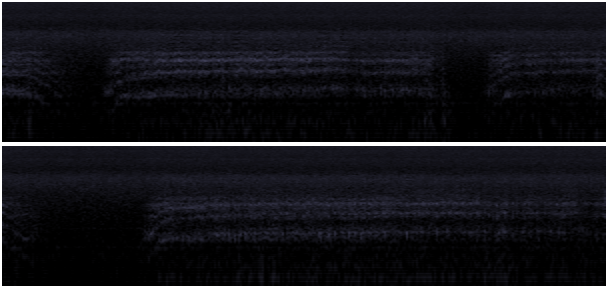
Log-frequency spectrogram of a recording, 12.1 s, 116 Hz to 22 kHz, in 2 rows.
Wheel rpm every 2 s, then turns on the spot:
110, 210, 140, 60, 190, 230.
none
